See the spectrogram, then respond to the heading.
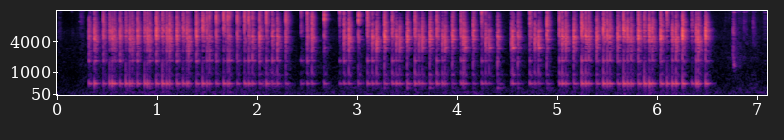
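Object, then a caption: Coated stainless steel tumbler. Long acrylic nails tap rapidly on a tall, hollow Hello Kitty tumbler, apparently stainless steel with a painted coating and a glitter base, held upright in both hands. The quick, bright metallic taps ring like a cowbell, with a steady tone near 500 Hz under a high shimmer. They come in bursts with brief pauses and stop near the end.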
